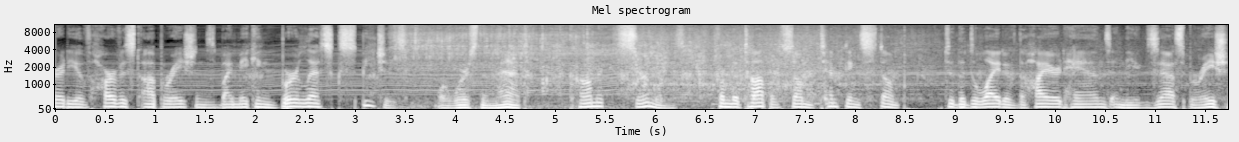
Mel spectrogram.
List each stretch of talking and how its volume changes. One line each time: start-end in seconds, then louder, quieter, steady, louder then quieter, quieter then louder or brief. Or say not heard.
0.0-11.6 steady.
